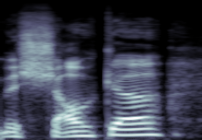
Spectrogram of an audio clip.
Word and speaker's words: Michalka: I had to look up the pronunciation for this name. AJ Michalka.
